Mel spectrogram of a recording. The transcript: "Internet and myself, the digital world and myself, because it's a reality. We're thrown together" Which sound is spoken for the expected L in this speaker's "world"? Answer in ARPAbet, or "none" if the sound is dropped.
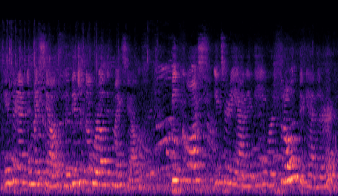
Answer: L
